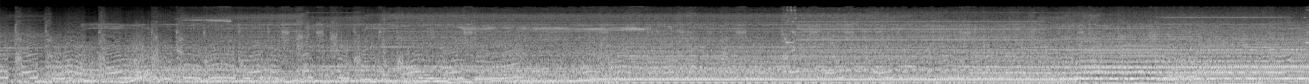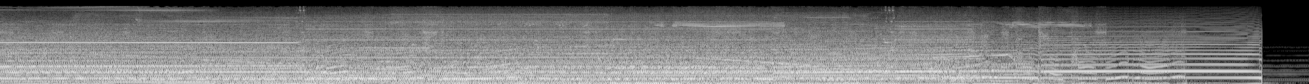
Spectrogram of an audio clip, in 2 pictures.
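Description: Loud, dense noise-music collage: many sustained drones and tones stacked on top of one another, with warbling, gliding pitches. Layers come in and drop out, with clear changes about six and eleven seconds in.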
